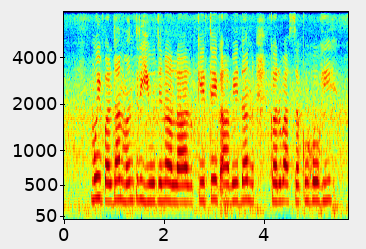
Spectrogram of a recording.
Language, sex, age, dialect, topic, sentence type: Magahi, female, 18-24, Northeastern/Surjapuri, banking, question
